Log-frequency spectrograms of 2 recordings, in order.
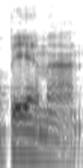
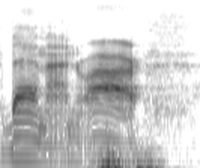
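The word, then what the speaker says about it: Bearman: wall and then OE bman I keep call him Beerman I don't know why I keep call him Beerman he's not a Beerman it's B man um only bman bman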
